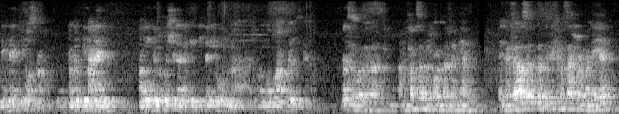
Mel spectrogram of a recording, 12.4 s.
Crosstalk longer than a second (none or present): none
